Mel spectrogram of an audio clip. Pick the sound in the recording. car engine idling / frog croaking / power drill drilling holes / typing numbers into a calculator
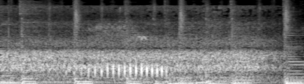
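frog croaking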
